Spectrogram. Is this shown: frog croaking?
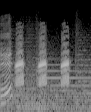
yes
